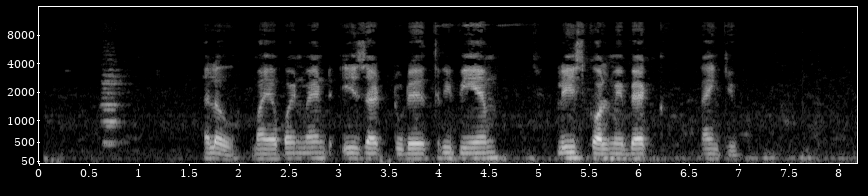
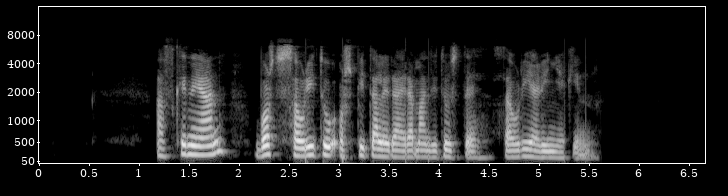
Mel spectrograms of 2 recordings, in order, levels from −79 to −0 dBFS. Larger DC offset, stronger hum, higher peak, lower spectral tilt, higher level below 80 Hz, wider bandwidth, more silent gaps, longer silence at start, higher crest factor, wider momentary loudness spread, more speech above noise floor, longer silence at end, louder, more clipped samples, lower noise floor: neither; neither; second, -4 dBFS vs 0 dBFS; second, -4.5 dB/octave vs -6 dB/octave; about the same, -58 dBFS vs -58 dBFS; first, 11.5 kHz vs 7 kHz; neither; second, 0.05 s vs 1.15 s; about the same, 22 dB vs 18 dB; first, 24 LU vs 14 LU; second, 35 dB vs over 74 dB; second, 0.15 s vs 1.1 s; second, -25 LUFS vs -17 LUFS; neither; second, -60 dBFS vs under -90 dBFS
